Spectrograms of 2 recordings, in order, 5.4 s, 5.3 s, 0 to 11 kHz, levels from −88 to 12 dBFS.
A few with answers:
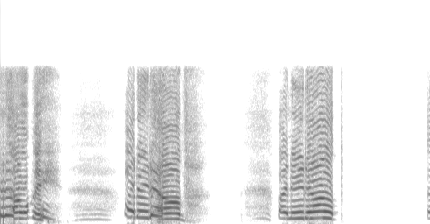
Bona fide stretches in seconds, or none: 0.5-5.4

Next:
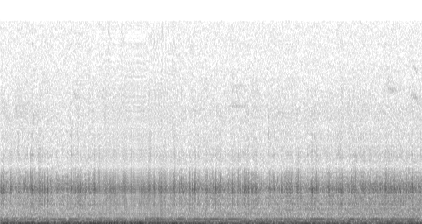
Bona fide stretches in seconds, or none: 0.0-1.2; 2.2-5.3

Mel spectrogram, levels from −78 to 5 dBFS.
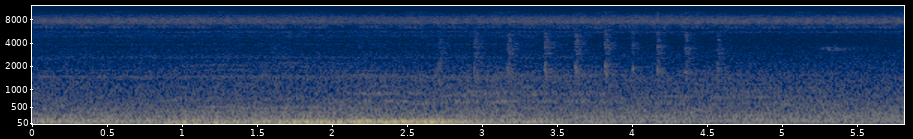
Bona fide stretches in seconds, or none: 0.0-5.8

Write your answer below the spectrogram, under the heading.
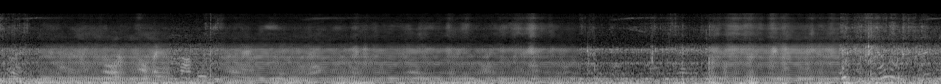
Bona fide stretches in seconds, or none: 0.0-0.4; 1.7-2.2; 5.8-7.1; 8.4-9.4

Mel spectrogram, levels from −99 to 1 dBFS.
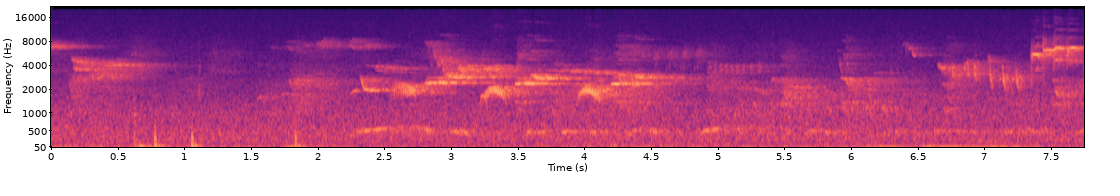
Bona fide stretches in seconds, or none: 1.2-7.8

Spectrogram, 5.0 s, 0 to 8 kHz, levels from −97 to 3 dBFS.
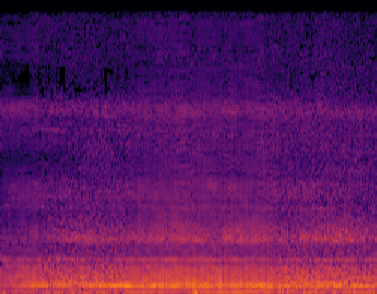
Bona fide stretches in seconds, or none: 0.5-1.7; 3.7-5.0

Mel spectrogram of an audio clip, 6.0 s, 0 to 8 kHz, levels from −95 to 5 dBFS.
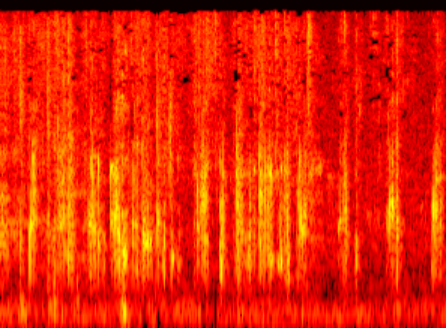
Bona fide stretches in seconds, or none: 0.7-1.5; 2.6-5.0; 5.6-6.0

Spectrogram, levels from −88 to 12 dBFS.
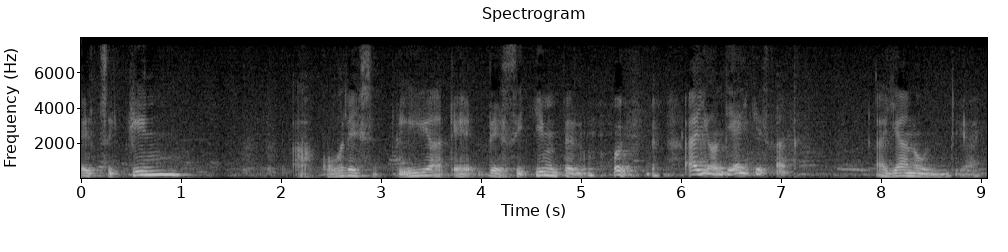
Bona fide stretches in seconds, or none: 0.0-0.6; 5.0-6.9; 7.6-9.1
